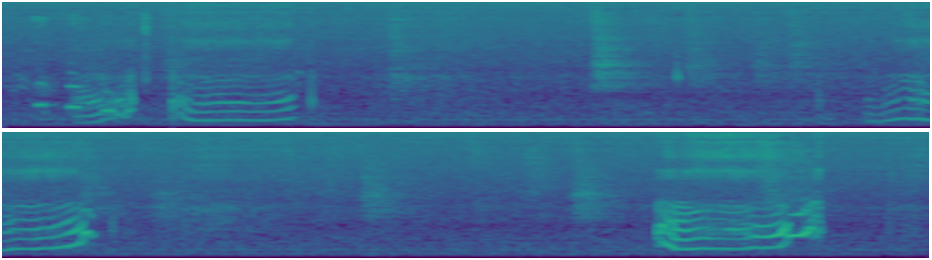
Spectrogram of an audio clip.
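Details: Sleeping puppy: three drawn-out whistling, groaning snores, each about half a second, spaced several seconds apart, over a steady low room hum; snoring.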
